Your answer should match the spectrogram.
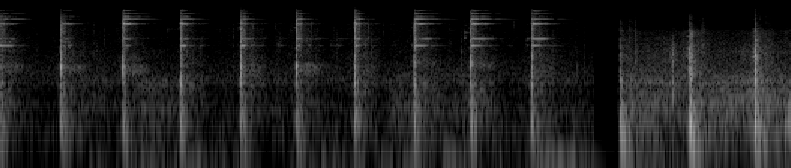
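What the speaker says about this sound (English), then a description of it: "That's a miner hammer right there" A miner's hammer strikes rock outdoors on a gold mine hike, about eleven sharp, ringing blows at a steady rhythm of roughly two per second, loud and close, with no talk.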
